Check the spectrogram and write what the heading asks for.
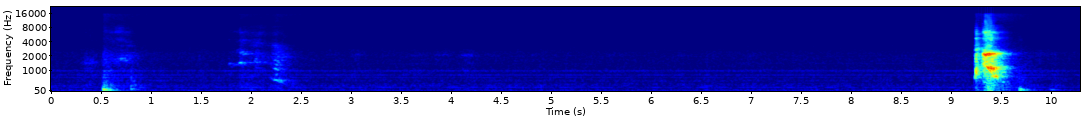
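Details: Hiccups: a few short, abrupt catches of breath separated by long quiet gaps.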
